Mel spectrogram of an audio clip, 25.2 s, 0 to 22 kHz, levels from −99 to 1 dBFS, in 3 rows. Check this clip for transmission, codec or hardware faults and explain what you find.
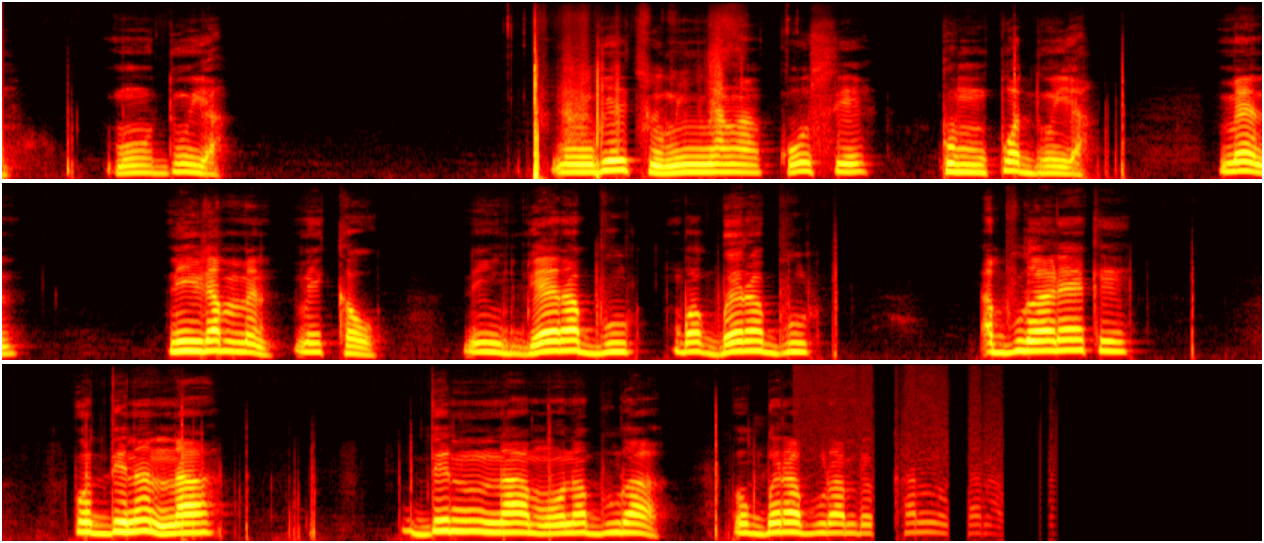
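One fault is present in this speech clip, during the fade-out that runs from about 22 s to 25.20 s.

Truncation distortion on a fade, 22.07 to 25.20 s: the fade is computed with only 9 bits and no dither, so the decaying waveform collapses into coarse square steps. From 22.42 s to the end the tail turns gritty.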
